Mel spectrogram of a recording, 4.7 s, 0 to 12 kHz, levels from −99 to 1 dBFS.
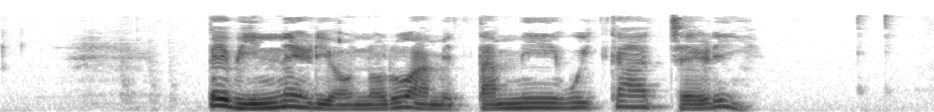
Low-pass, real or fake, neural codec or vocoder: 7.2 kHz; real; none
